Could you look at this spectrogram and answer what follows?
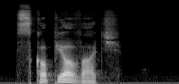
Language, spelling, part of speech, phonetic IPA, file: Polish, skopiować, verb, [skɔˈpʲjɔvat͡ɕ], Pl-skopiować.ogg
